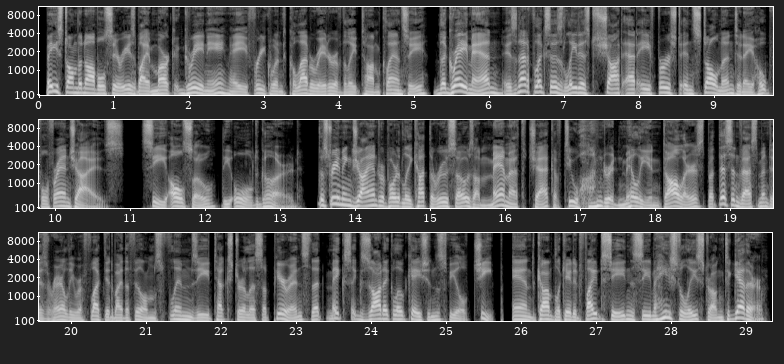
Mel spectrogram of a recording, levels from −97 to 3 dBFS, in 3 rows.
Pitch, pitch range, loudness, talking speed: 135 Hz, 115-155 Hz, -19 LUFS, 155 wpm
